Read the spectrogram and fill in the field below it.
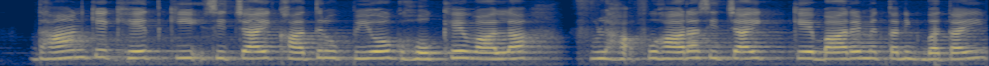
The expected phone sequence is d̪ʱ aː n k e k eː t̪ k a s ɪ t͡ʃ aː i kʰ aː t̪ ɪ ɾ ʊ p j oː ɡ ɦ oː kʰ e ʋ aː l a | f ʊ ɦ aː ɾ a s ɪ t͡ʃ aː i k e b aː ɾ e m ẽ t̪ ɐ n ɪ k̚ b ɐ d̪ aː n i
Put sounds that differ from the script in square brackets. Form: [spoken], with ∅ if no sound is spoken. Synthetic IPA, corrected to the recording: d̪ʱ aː n k e [kʰ] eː t̪ k [i] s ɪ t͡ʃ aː i kʰ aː t̪ ɪ ɾ ʊ p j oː ɡ ɦ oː kʰ e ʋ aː l a | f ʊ ɦ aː ɾ a s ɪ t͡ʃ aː i k e b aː ɾ e m ẽ t̪ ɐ n ɪ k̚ b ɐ [t̪] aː [∅] i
